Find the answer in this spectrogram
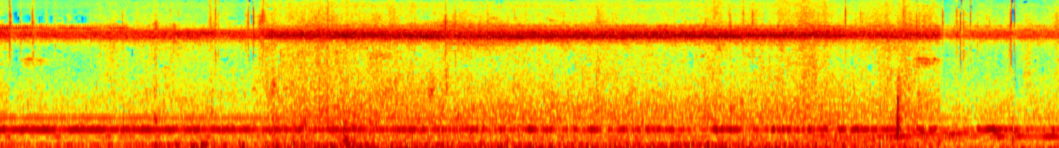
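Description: A steady, high-pitched chorus of insects shrilling without pause, with a fainter steady hum beneath it and a few faint clicks.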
